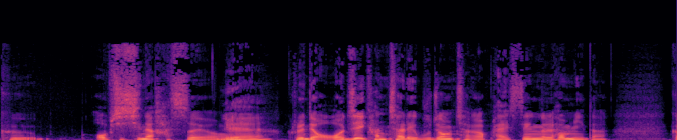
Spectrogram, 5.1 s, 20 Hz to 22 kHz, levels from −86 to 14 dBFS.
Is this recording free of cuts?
no; 2 cuts; at 2.8 s, 4.2 s

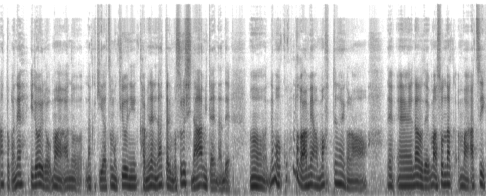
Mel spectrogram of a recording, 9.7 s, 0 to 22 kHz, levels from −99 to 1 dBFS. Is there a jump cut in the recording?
no; 0 cuts

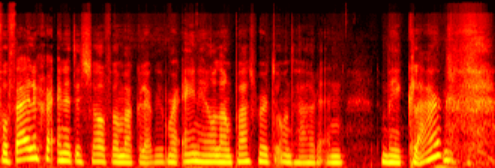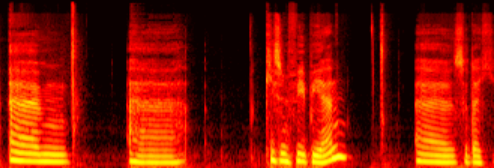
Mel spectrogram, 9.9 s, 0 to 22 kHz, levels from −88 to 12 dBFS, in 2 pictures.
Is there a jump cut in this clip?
no; 0 cuts

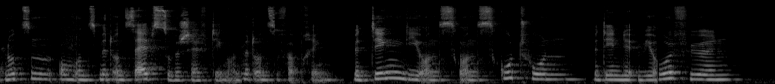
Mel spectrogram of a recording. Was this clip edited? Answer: yes; 6 cuts; at 2.4 s, 2.7 s, 3.4 s, 4.6 s, 5.9 s, 6.6 s

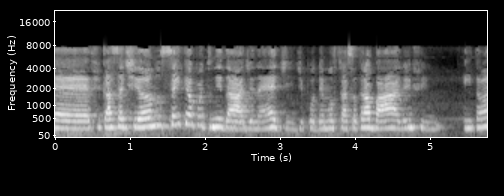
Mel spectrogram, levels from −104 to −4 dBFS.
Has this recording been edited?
no; 0 cuts

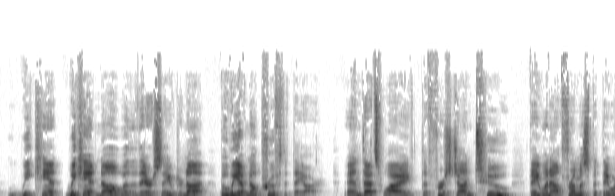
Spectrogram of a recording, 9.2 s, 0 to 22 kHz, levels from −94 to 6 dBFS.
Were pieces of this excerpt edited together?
yes; 2 cuts; at 0.9 s, 5.0 s

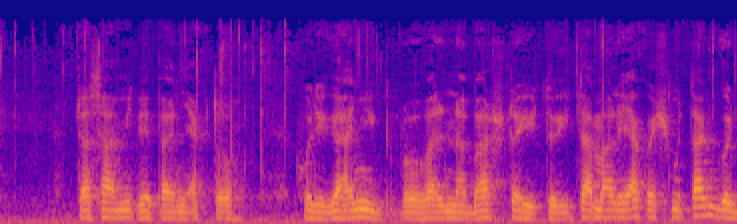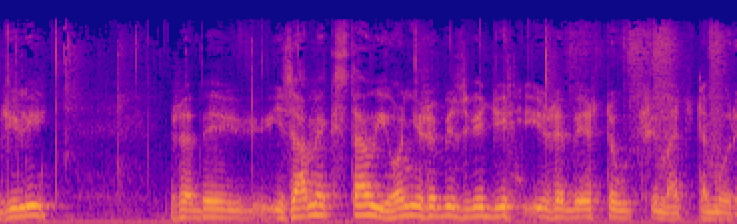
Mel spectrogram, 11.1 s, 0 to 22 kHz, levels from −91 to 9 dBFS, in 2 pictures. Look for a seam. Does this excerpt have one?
yes; 1 cut; at 1.0 s

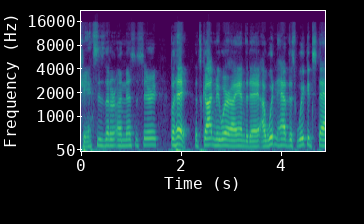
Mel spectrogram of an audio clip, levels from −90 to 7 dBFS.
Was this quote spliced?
yes; 1 cut; at 2.2 s

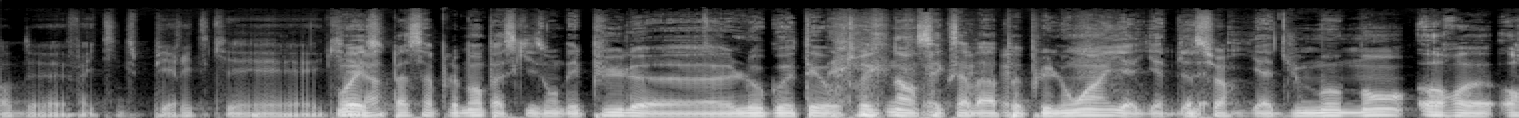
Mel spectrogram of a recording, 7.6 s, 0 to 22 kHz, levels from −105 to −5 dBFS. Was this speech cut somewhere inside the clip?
no; 0 cuts

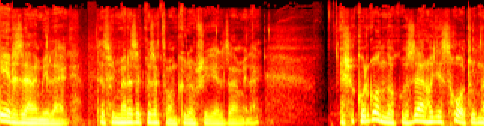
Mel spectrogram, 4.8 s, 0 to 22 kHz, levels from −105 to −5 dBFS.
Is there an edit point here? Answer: no; 0 cuts

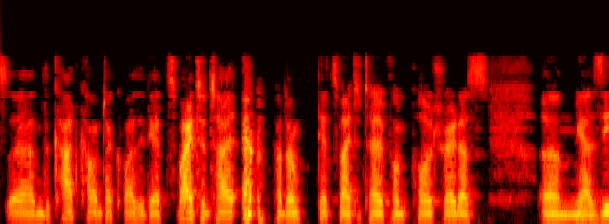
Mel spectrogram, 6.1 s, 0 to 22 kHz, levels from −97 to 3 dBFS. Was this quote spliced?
yes; 1 cut; at 3.1 s

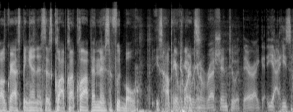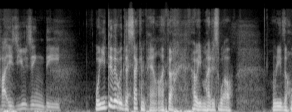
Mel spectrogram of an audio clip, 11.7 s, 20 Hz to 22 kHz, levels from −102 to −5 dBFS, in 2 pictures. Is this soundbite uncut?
yes; 0 cuts

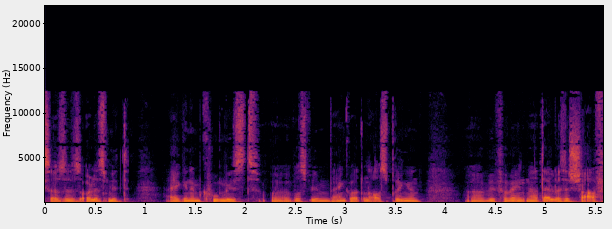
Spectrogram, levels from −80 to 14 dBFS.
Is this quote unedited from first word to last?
yes; 0 cuts

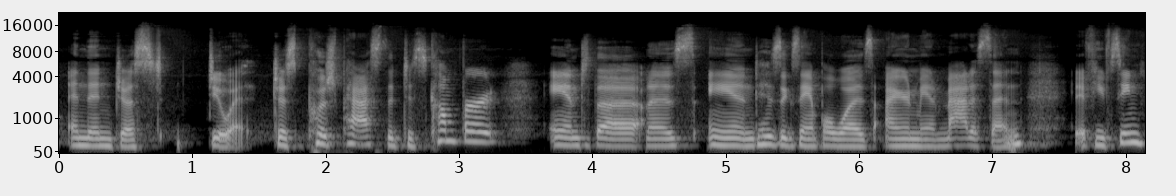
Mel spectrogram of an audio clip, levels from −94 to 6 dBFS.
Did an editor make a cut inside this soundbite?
yes; 1 cut; at 4.4 s

